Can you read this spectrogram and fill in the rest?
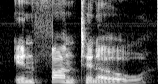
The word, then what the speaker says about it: Infantino: He can confirm, after meeting Carmine in 1998, he pronounced his last name Infantino.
